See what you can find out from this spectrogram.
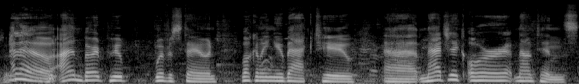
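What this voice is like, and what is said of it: Impression of a lady host voice. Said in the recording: “that's my impression of a lady host”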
